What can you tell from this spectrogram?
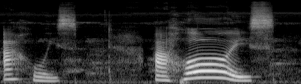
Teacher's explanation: a última sílaba da palavra é uma sílaba tônica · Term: oxítonas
